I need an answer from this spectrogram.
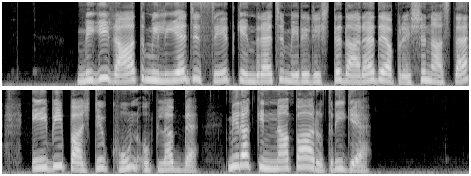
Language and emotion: Dogri, happy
